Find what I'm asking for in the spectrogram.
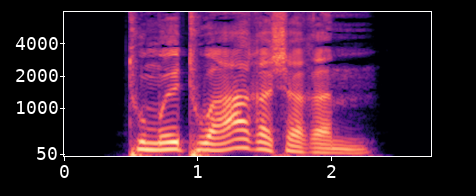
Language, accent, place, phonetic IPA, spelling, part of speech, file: German, Germany, Berlin, [tumʊltuˈʔaʁɪʃəʁəm], tumultuarischerem, adjective, De-tumultuarischerem.ogg
- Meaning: strong dative masculine/neuter singular comparative degree of tumultuarisch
